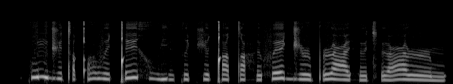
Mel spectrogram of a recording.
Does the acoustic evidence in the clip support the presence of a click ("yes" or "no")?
yes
